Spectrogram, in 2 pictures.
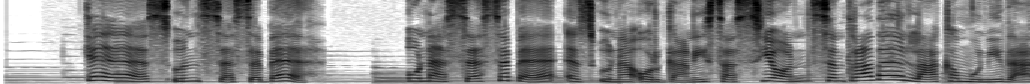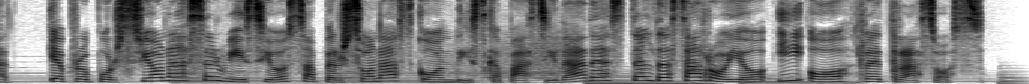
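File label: Latin American Spanish Explainer; Early-Intervention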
